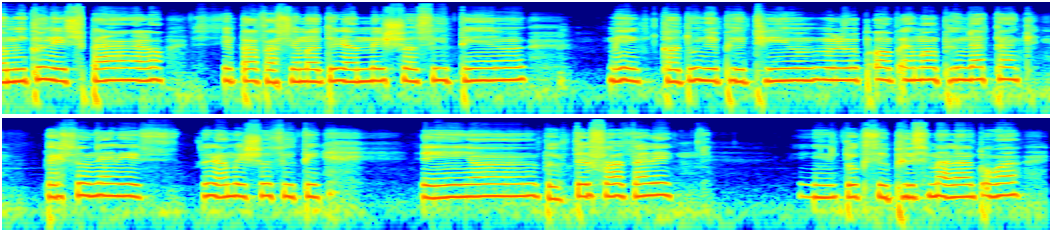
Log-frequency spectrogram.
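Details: Deaf woman speaking French; she says she cannot fully hear herself to correct her voice and pronunciation; deaf speech.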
